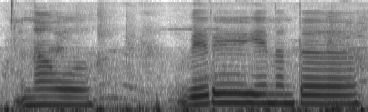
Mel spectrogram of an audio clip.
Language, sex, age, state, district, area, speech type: Kannada, female, 30-45, Karnataka, Dharwad, rural, spontaneous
